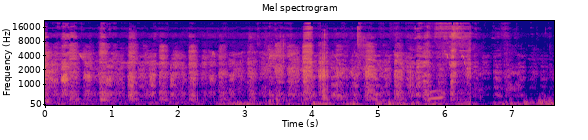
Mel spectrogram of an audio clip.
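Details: Pet Siberian Husky, one of three named Cookie, Bearry and Happy, at New Year 2022. Fast, steady, breathy panting throughout, roughly two to three breaths per second, with a brief voice in the background.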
